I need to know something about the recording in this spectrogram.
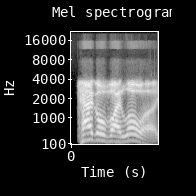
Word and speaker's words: Tagovailoa: It's Tagovailoa.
